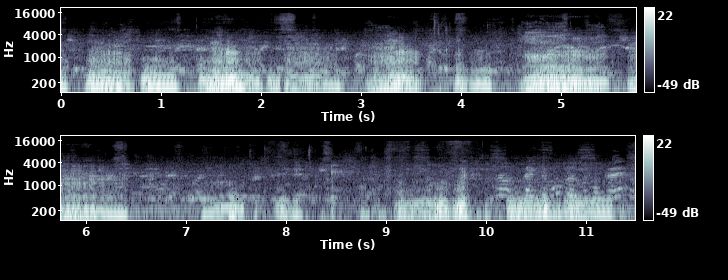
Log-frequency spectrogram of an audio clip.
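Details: Three Rottweiler pups aged seven weeks fight playfully over a toy, giving deep, throaty growls in rolling bursts, some louder snarling surges, while people speak in the background.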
